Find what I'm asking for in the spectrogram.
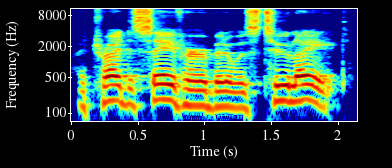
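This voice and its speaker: A man's voice: a little high, moderate pace, warm tone, lightly acted. An older man with a grandpa voice voicing a stern, accusing young prince from a storybook, with emphatic delivery. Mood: stern, urgent. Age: 60s or older.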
